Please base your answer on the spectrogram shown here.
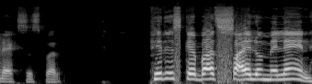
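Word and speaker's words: psilomelane: पर फिर इसके बाद साइलो मिलेन है साइलो मेलेन स्टूडेंट्स प यहां पे साइलेंट है साइलो मेलेन बेरियम है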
